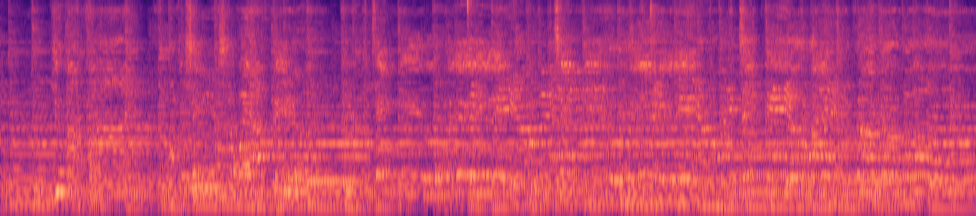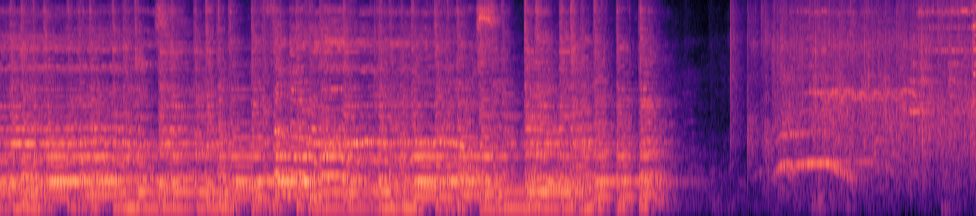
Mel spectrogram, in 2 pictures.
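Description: A country song performed live on acoustic guitar with male lead vocals, stopping suddenly about three seconds before the end. Audience applause follows.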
